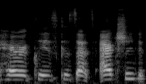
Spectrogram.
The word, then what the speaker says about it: Heracles: might know it as Hercules but because this is Greek I'm gonna pronounce it Heracles because that's actually the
